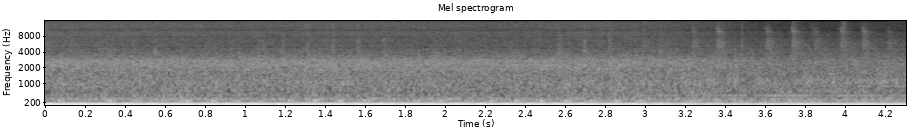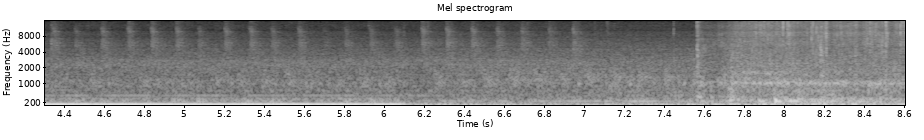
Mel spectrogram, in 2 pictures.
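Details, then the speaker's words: Restored vintage top-load washer with new snubber pad, washing a small towel load: smooth steady low hum with even agitation rhythm, no knocking or scraping; normal washer running. "so now we're gonna do a little towel so you can hear how the machine operates now followed up by use of the dryer and showing the vent outside"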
